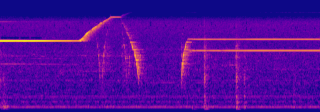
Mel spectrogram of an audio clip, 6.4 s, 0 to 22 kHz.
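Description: A homemade NyquistNightmare rev 1.0 synth module running with no input: steady electrical hum under a high whine that sweeps upward, then scattered descending chirps and zaps, moderately loud and close, with no talk.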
